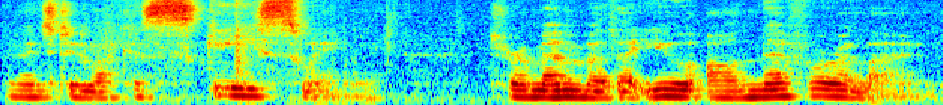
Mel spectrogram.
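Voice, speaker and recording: Distant mic with faint noise, woman, soft-toned and lowish, soothing devotional relaxation guide, leaves pauses. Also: fairly even intonation. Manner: gentle, soothing, unhurried instruction with pauses.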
